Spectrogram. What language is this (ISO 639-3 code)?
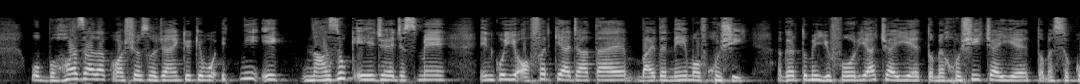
urd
